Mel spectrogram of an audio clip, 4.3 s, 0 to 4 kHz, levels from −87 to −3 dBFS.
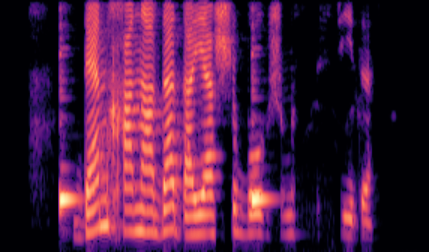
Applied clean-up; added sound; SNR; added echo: none; Cowbell; -2 dB; none.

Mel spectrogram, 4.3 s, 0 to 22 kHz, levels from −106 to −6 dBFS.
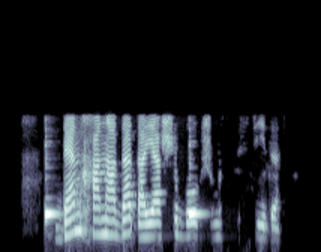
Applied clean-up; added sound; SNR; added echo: classical method spectral subtraction.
